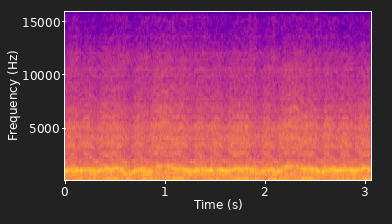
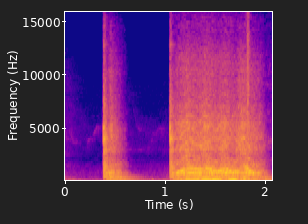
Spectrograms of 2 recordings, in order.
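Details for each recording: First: Free project boat engine with rust found inside, cranking after the oil pressure sending unit was swapped: the starter grinds with an uneven, loping beat of about 47 slow pulses a minute and never catches. The owner attributes the loping to compression issues; oil pressure is building. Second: Boat, after a loose wire was found: two short cranking bursts with crackling spark snaps over the starter whir; great spark present, engine turning over, before water and fuel hooked up.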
